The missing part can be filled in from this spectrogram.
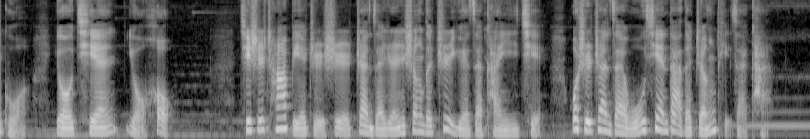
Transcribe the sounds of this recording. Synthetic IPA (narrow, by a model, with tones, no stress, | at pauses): kwɔ̰˧˥ | jo˨˩ʊt͡ɕʰjɛ˧˥njo˨˩ʊxo˥˩ʊ | t͡ɕʰi˧˥ʂɻ̩˧˥ʈ͡ʂʰa˥pjɛ˧˥ʈ͡ʂɻ̩˨˩ʂɻ̩˥˧ʈ͡ʂa˥˧nt͡sa˥˩ɪɻə˧˥nʂɤ˥ŋd̪ə˨ʈ͡ʂɻ̩˥˩ɥɛ˥t͡sa˥˧ɪkʰa˥˩ni˧t͡ɕʰjɛ̰˥˩ | xwɔ˥˧ʂɻ̩˥˧ʈ͡ʂa˥˧nt͡sa˥˩ɪu˧˥ɕjɛ˥˧nt̪a˥˩d̪ə˩ʈ͡ʂɤ˧˥ŋt̪ʰḭ˨˩t͡sa̰˥˧ɪkʰa̰˥˩n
